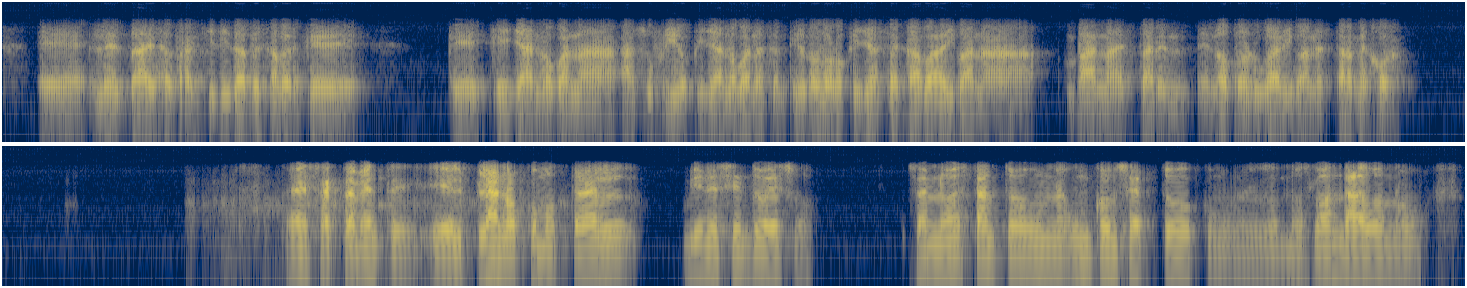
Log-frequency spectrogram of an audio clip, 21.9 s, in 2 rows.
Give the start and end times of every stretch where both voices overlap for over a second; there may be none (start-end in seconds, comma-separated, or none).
none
